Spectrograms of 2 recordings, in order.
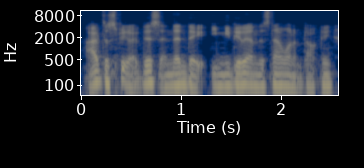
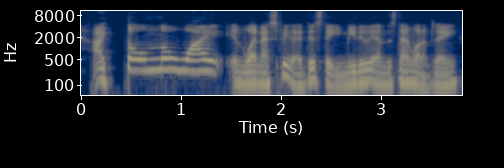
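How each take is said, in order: First: Said in the usual way. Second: Strong Malaysian English accent. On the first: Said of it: "I'm literally saying the same word". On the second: Shown as a demonstration. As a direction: Malaysian English, quick and singsong. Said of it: "Just different pronunciation".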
